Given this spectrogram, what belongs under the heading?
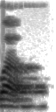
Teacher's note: ಅಕ್ಷರಗಳು ಇಲ್ಲಿ ಉತ್ಪತ್ತಿಯಾಗುತ್ತವೆ ಅದೇ ರೀತಿ ದಂತೋಷ್ಟ್ಯ ದಂತೋಷ್ಟ್ಯ ಅಂದ್ರೆ ಹಲ್ಲು ಮತ್ತು ತುಟಿಯಿಂದ ಹಲ್ಲಿನ ಮತ್ತು ತುಟಿಯ ಸಹಾಯದಿಂದ ಉತ್ಪತ್ತಿಯಾಗುವಂತ ಅಕ್ಷರಗಳು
